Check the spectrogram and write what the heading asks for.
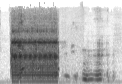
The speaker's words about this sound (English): Wow, you got a buzzer on that? Yeah, you did.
